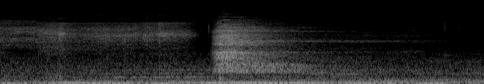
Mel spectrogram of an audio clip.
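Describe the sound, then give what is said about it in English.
A slow, deep breath drawn in and let out, airy, the exhale swelling into a louder breathy rush midway before fading back to quiet noise. “Let's take a deep breath right now.”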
